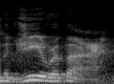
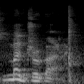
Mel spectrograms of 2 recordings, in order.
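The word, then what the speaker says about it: Mudgeeraba: It's actually pronounced Majirabar, but you know, to the locals it's Mudrabar.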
